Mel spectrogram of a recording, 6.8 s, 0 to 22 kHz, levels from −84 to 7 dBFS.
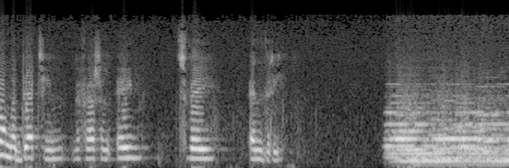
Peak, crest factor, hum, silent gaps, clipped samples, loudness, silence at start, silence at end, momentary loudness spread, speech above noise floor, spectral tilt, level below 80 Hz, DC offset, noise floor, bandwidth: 0 dBFS; 10 dB; none; none; 1%; -9 LUFS; 0 s; 0 s; 14 LU; 32 dB; -6 dB/octave; -42 dBFS; under 0.1%; -42 dBFS; 15.5 kHz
